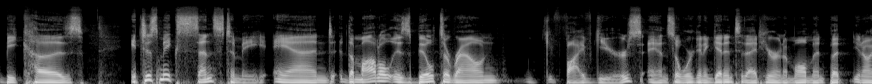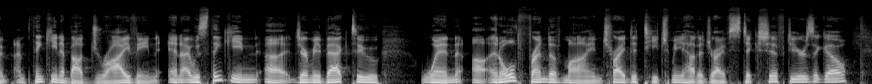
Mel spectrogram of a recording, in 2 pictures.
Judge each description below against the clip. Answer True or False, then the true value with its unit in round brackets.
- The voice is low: True (100 Hz)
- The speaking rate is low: False (205 wpm)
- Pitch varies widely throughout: False (3.6 semitones)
